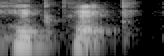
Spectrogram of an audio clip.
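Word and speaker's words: HCPCS: system so the hick pic coding system it's pronounced hick pic like H I K Pik hick pick it is called the healthcare common procedure coding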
